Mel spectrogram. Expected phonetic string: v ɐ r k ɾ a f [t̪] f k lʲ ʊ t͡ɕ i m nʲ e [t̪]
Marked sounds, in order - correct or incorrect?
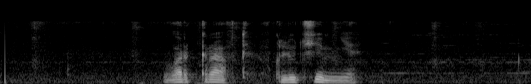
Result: correct, incorrect: none

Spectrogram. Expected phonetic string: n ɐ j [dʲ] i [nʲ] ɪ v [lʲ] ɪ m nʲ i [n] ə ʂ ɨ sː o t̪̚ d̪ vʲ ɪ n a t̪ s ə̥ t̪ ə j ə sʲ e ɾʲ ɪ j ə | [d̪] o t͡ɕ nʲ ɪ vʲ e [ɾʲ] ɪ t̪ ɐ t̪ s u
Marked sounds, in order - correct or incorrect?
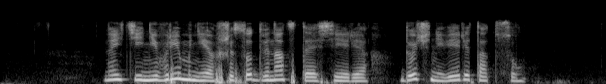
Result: incorrect: tʲ, correct, incorrect: ɾʲ, incorrect: none, correct, correct

